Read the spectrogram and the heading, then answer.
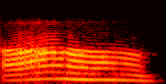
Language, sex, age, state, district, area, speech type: Assamese, female, 60+, Assam, Charaideo, urban, conversation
